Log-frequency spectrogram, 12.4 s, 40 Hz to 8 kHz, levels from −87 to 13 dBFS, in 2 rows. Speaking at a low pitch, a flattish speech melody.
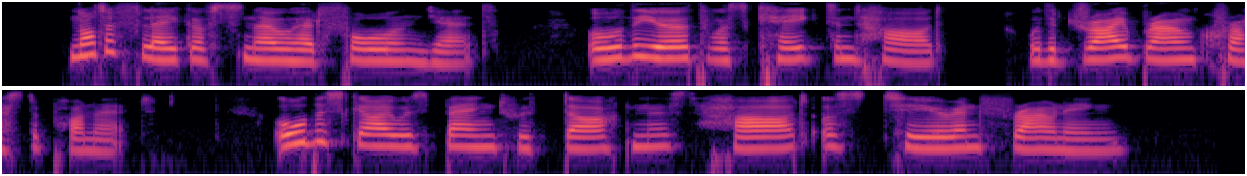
No: high, 215 Hz; narrow, 2.3 semitones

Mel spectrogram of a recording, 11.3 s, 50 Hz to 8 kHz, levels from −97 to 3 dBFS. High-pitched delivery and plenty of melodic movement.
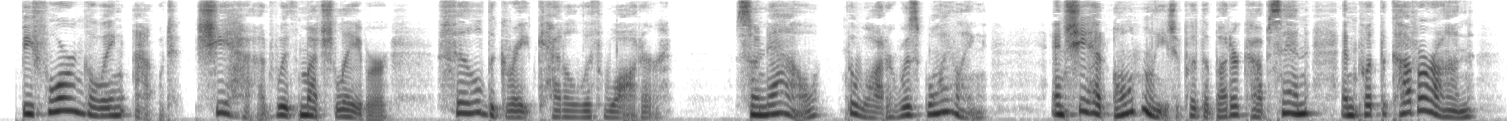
Yes: high, 210 Hz; wide, 6.5 semitones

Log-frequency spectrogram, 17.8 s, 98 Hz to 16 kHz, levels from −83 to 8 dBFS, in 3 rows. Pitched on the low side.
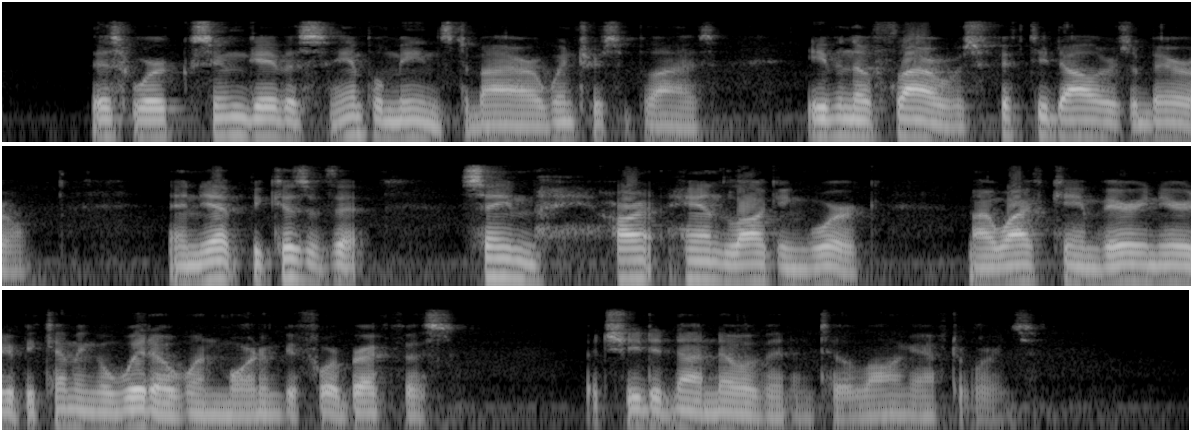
Yes: low, 105 Hz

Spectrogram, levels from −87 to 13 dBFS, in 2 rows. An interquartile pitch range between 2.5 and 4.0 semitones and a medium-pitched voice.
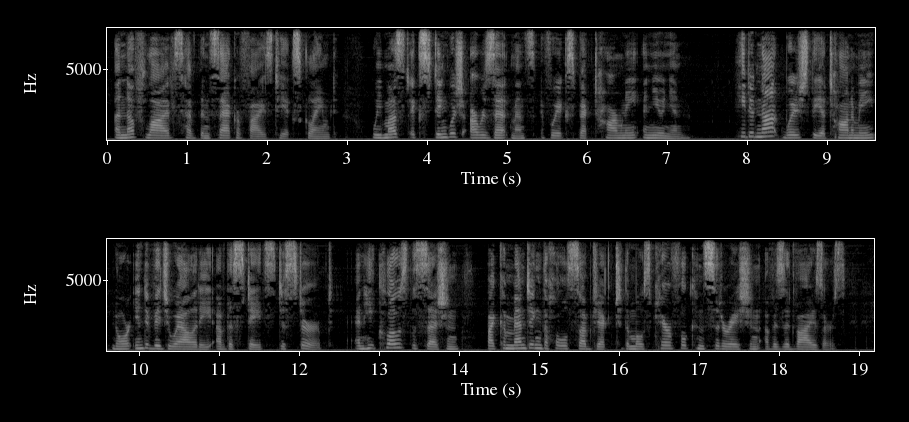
Yes: average, 3.6 semitones; medium, 180 Hz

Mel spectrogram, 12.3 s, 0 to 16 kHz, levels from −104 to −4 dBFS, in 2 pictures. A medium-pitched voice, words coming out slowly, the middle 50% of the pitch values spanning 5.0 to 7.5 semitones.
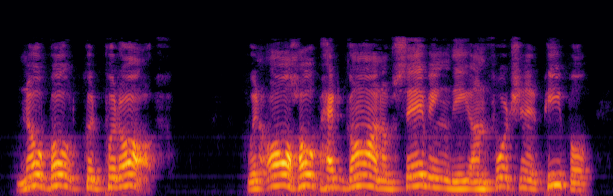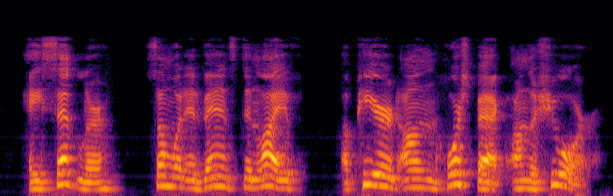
Yes: medium, 170 Hz; slow, 130 wpm; wide, 5.6 semitones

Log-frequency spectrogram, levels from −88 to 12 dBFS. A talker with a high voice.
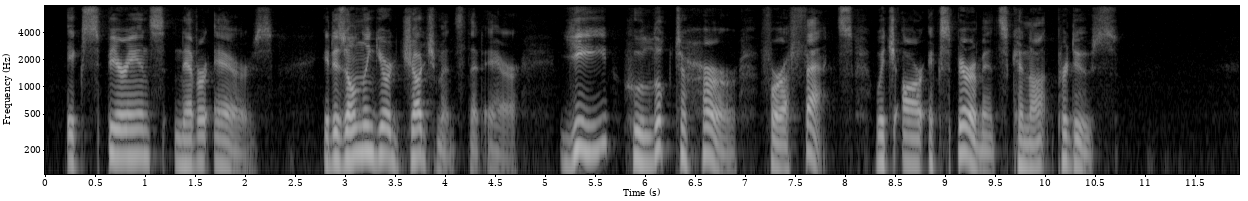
No: medium, 145 Hz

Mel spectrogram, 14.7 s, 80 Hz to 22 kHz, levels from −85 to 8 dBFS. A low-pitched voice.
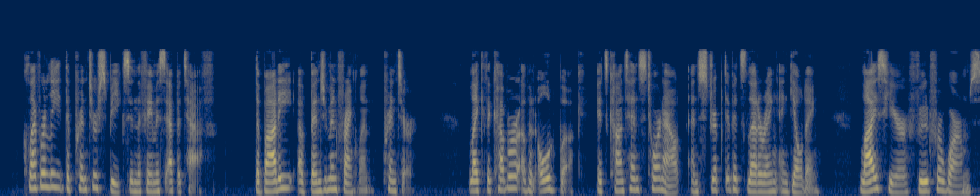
No: high, 195 Hz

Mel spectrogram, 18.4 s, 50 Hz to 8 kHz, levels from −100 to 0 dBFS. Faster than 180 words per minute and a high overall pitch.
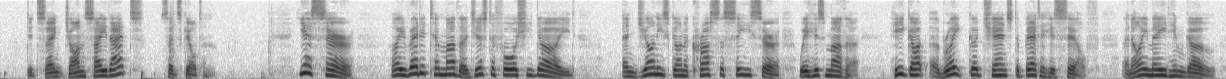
No: slow, 135 wpm; high, 200 Hz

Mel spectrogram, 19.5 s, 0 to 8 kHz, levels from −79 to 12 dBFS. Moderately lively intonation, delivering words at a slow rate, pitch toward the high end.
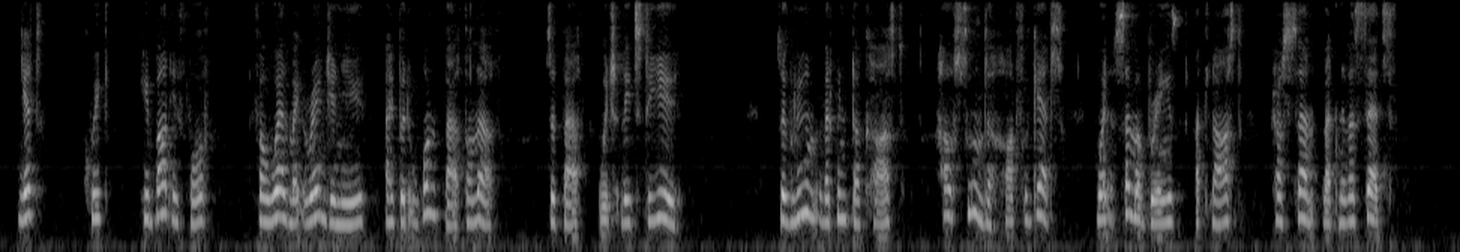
Yes: average, 3.1 semitones; slow, 130 wpm; very high, 260 Hz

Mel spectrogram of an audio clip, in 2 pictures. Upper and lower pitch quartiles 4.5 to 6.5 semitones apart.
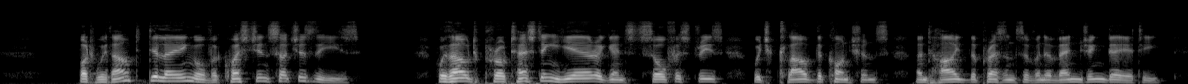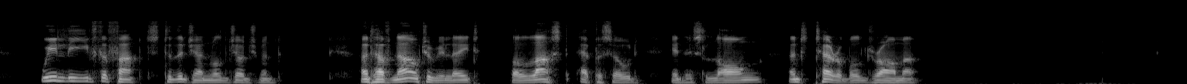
Yes: average, 5.1 semitones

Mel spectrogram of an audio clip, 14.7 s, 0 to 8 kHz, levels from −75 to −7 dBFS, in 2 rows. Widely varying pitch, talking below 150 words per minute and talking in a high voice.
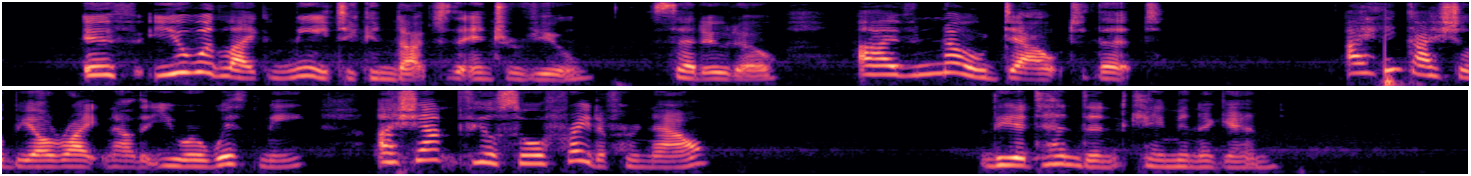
No: wide, 7.5 semitones; average, 170 wpm; high, 205 Hz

